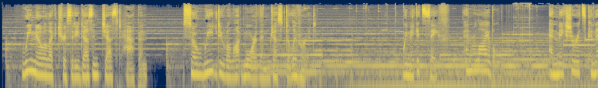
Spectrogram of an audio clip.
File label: commercial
